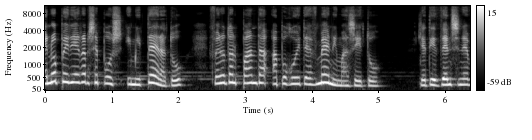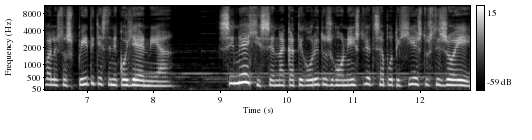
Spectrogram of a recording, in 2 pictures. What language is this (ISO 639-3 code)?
ell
